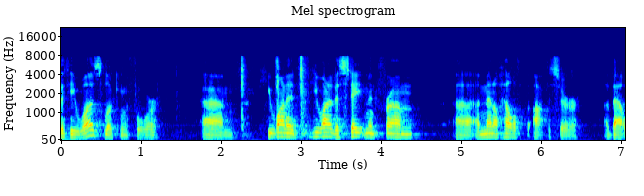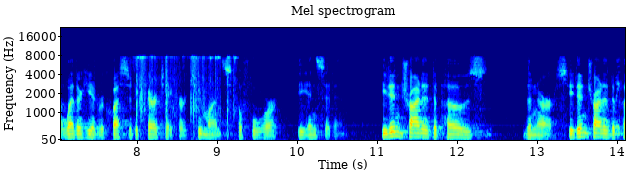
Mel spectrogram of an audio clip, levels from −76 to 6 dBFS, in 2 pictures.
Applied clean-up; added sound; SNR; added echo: none; Coin (dropping); 16 dB; none.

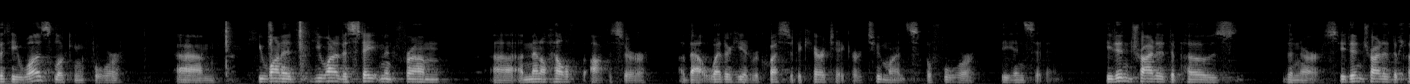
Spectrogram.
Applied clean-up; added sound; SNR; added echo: none; none; none; none.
